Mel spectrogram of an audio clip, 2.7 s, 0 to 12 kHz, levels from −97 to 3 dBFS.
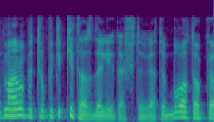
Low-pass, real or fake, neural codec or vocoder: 7.2 kHz; fake; codec, 16 kHz, 2 kbps, FunCodec, trained on Chinese and English, 25 frames a second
